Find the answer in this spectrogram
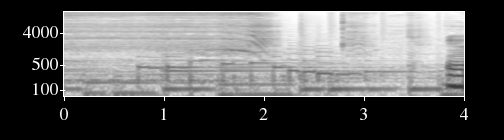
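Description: Small electric motor of a butterfly bypass valve whining as it drives the valve plate shut. Its pitch falls as it slows at the end stop about two seconds in. Background music plays underneath.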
